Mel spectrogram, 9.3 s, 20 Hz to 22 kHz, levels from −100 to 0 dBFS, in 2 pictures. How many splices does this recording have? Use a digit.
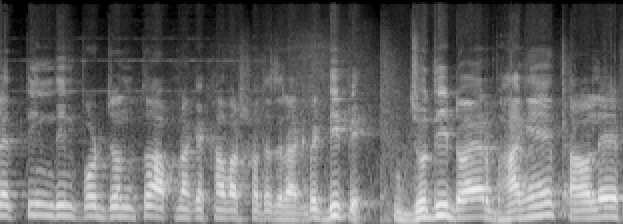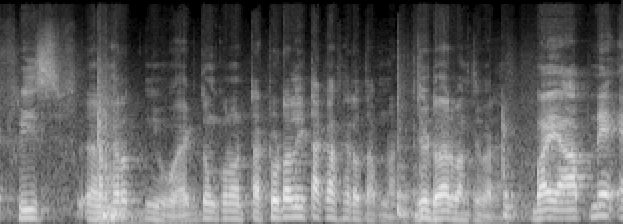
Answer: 1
